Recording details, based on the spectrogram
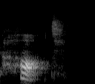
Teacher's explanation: really nice and back really nice and round really nice and open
